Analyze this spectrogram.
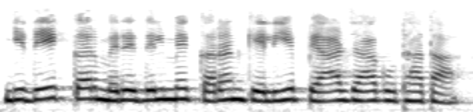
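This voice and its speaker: Woman, storyteller, scripted first-person narration, steady even delivery, fairly high voice, mellow tone. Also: normal speed.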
